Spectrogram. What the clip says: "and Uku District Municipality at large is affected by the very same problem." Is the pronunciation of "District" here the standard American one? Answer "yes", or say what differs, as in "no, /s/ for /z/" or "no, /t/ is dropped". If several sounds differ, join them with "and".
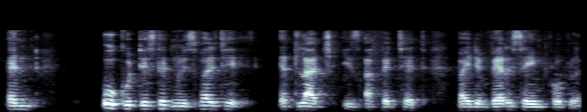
no, /ɹ/ is dropped and /k/ is dropped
